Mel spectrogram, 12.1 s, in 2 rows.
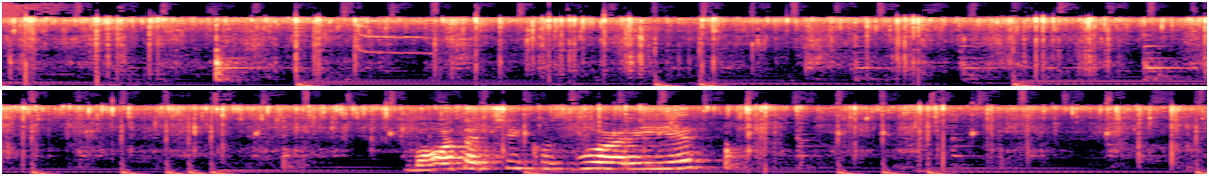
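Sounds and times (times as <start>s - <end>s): sizzling and crackling in oil: 0.0s - 12.0s
spatula knocking pan: 0.0s - 12.0s.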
